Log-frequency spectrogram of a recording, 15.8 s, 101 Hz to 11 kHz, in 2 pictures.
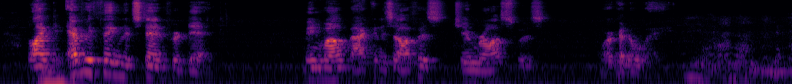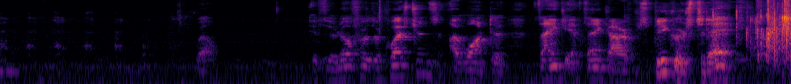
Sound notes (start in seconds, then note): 6.9 audience chuckles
